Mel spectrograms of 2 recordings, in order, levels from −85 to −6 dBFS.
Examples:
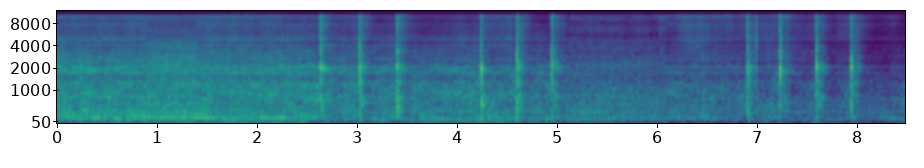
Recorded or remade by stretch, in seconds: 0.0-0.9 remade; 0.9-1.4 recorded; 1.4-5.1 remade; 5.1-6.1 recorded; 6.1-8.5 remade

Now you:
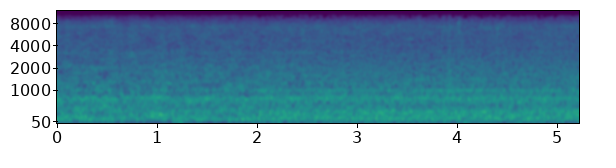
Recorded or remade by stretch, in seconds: 0.0-2.0 remade; 2.0-5.2 recorded

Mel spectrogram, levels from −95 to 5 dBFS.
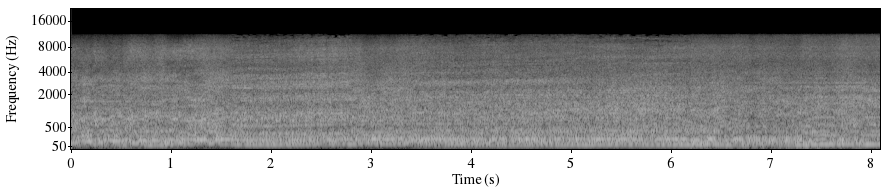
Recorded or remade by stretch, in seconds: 0.0-1.6 remade; 1.6-2.8 recorded; 2.8-3.4 remade; 3.4-6.2 recorded; 6.2-8.1 remade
